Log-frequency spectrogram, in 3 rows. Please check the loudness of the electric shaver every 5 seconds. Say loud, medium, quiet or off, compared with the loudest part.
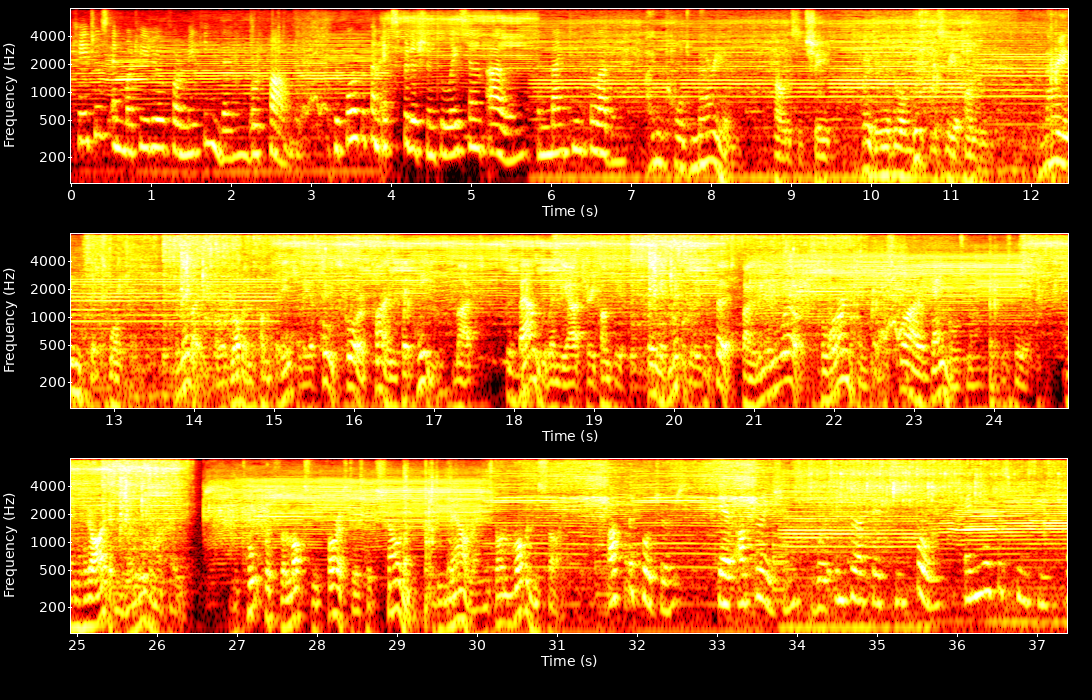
medium, medium, loud, loud, loud, loud, loud, loud.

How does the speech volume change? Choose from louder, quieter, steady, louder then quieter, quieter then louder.
steady.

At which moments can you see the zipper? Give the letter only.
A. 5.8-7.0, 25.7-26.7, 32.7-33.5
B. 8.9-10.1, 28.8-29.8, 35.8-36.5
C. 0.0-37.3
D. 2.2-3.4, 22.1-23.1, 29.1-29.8
D.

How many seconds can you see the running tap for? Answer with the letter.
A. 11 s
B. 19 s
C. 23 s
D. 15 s
B.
